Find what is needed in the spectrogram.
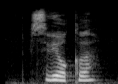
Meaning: beet (the root plant Beta vulgaris)
- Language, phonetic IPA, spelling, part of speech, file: Russian, [ˈsvʲɵkɫə], свёкла, noun, Ru-свёкла.ogg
